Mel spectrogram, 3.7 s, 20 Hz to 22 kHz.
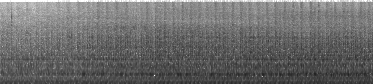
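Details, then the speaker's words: Roughly 60-year-old abandoned Evinrude two-stroke outboard, first run in years, in a test bucket with milky water and oil gunk: busy uneven putter about four firings a second, started hard; rough running after storage, shut off to avoid damage. "I'm sure that'll change a little bit once I fire it up, but it started. Not as easy."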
